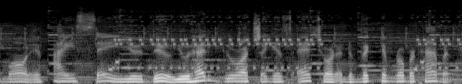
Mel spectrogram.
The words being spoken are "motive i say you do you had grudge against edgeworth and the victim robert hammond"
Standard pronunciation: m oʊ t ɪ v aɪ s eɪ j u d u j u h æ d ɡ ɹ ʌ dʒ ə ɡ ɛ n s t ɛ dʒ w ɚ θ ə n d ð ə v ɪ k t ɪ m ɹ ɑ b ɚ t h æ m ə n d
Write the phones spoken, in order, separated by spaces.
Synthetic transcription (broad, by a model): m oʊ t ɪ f aɪ s eɪ j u d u j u h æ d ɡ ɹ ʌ tʃ ə ɡ ɛ n s t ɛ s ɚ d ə n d ð ə v ɪ k t ɪ m ɹ ɑ b ɚ t h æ m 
